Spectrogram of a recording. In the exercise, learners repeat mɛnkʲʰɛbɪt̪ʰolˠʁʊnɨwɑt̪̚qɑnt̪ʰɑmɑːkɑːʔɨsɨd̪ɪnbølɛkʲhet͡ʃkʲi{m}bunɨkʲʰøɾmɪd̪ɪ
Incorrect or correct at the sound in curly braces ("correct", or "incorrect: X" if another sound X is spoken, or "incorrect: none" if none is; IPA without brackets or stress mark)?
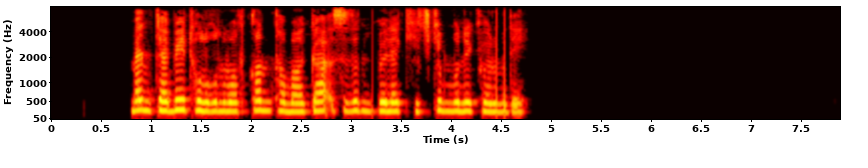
correct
